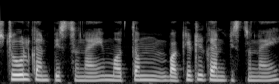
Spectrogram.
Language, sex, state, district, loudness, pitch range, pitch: Telugu, female, Andhra Pradesh, Sri Satya Sai, -19 LUFS, 185-210 Hz, 195 Hz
